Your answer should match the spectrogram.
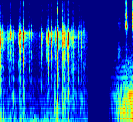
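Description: Computer keyboard typing sound effect: a quick run of keystrokes that stops about a second and a quarter in, with a couple more clicks near the end.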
